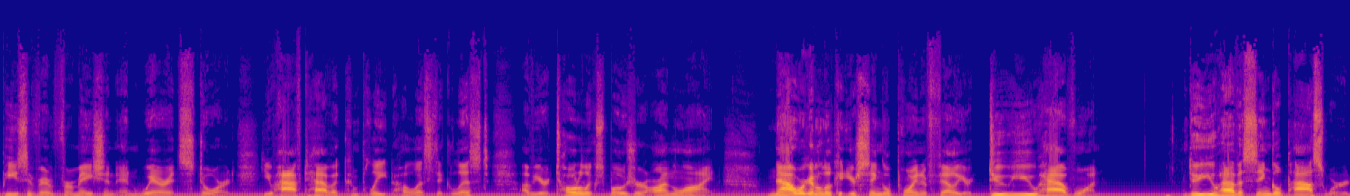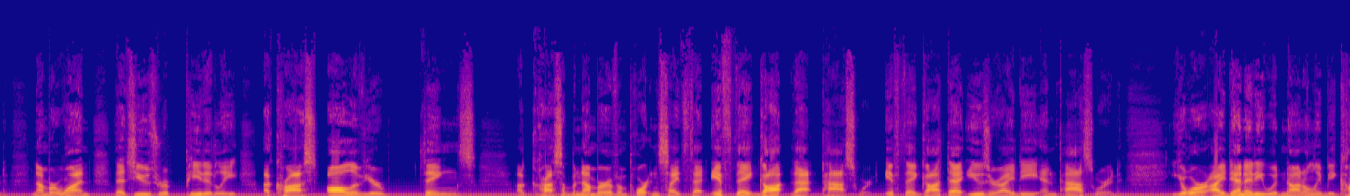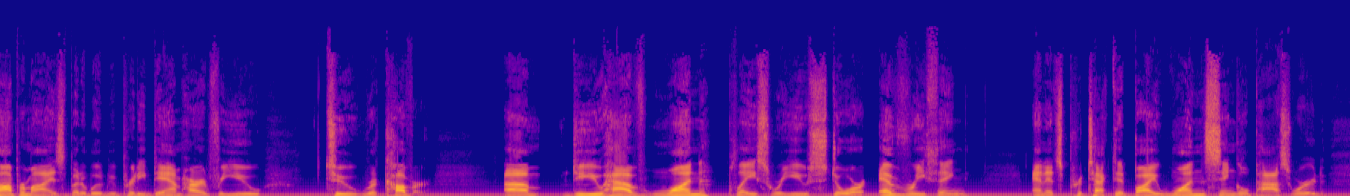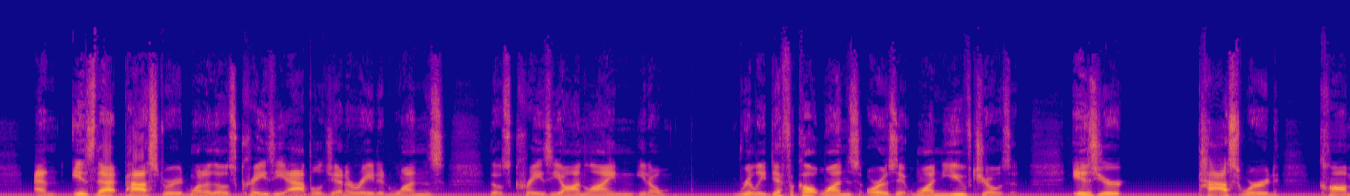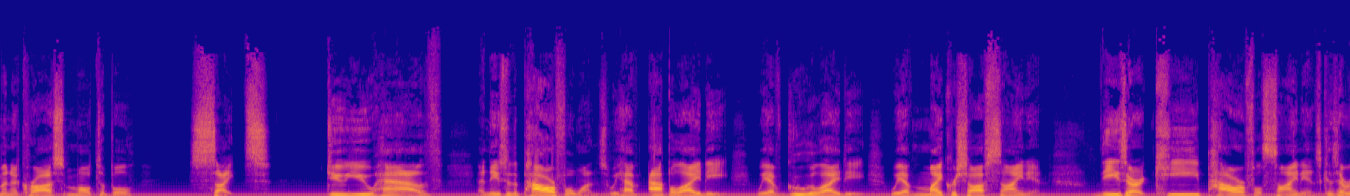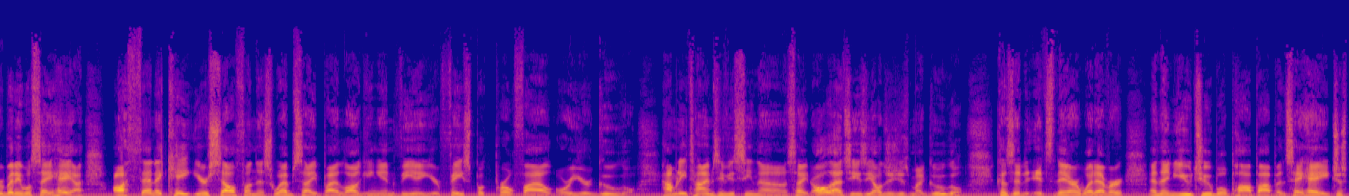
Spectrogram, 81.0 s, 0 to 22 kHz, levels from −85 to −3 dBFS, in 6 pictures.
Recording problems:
electrical hum; faint; throughout; 60 Hz, 30 dB below the speech

